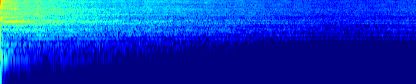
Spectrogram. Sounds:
musical instrument, hi-hat, percussion, cymbal, music

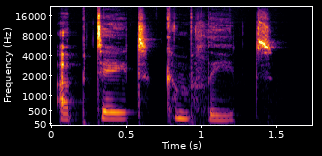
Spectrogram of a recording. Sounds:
human voice, speech, female speech

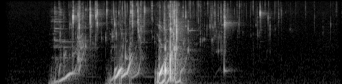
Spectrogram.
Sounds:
water, liquid

